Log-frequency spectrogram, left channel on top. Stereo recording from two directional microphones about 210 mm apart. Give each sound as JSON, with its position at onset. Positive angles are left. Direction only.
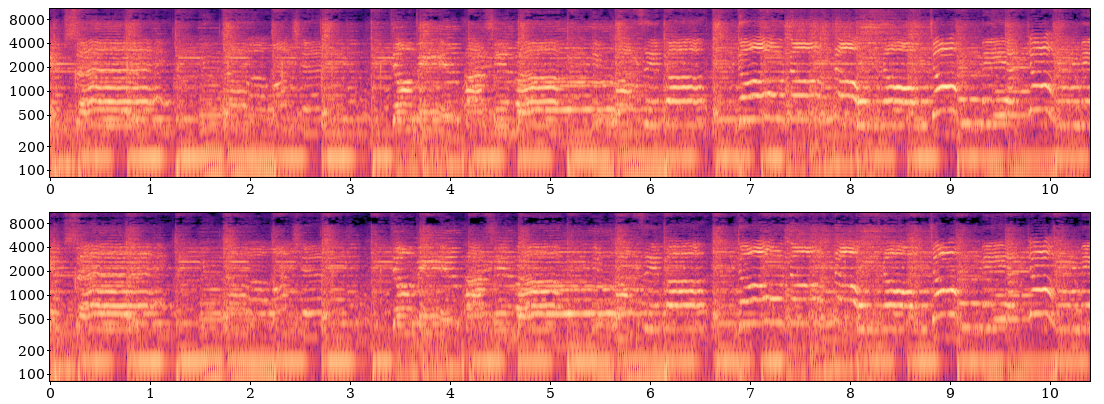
{"t": 0.3, "sound": "music", "side_deg": 20}
{"t": 3.4, "sound": "music", "side_deg": 20}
